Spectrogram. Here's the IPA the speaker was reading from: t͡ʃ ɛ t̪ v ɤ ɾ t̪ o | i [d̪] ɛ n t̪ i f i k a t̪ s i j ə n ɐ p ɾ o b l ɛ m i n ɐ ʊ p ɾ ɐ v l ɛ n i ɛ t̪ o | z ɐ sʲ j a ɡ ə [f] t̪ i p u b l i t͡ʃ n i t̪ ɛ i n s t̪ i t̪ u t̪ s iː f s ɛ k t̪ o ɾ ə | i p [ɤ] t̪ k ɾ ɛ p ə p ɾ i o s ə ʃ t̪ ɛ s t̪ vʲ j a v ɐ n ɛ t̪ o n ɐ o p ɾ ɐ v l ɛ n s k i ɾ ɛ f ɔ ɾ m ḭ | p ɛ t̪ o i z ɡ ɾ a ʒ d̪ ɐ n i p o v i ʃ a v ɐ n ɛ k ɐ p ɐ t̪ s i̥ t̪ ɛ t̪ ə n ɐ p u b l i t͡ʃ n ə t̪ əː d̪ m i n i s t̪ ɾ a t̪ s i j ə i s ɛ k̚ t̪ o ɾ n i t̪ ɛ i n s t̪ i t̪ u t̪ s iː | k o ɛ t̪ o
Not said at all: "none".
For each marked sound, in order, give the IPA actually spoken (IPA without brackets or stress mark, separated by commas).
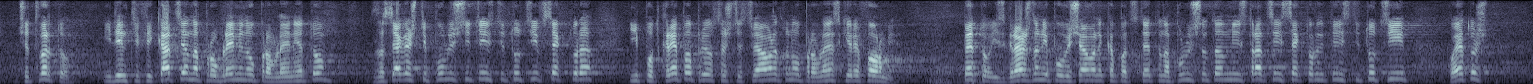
d̪, ʃ, o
